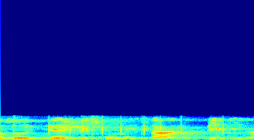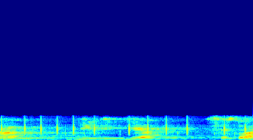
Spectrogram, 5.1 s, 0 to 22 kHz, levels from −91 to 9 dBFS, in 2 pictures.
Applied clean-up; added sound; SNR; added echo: none; Typing; 13 dB; reverberation time 2.4 s.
